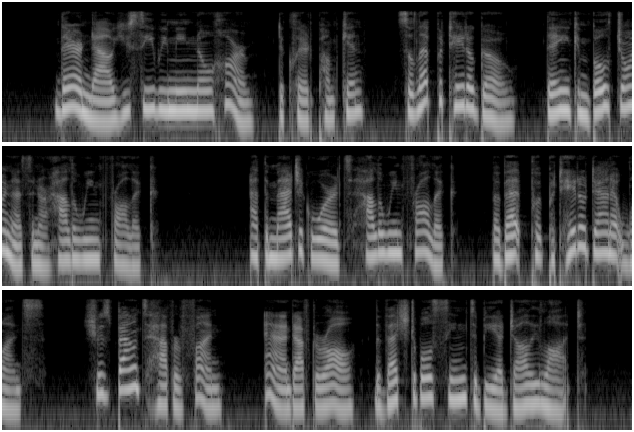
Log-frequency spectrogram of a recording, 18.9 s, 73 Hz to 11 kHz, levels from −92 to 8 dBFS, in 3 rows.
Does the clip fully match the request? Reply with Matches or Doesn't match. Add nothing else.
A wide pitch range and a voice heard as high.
Matches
